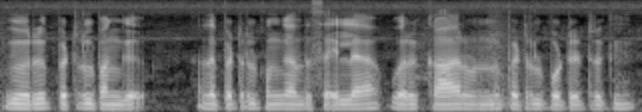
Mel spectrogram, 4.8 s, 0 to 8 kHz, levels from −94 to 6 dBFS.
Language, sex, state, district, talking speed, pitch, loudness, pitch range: Tamil, male, Tamil Nadu, Kanyakumari, 185 wpm, 110 Hz, -19 LUFS, 110-115 Hz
